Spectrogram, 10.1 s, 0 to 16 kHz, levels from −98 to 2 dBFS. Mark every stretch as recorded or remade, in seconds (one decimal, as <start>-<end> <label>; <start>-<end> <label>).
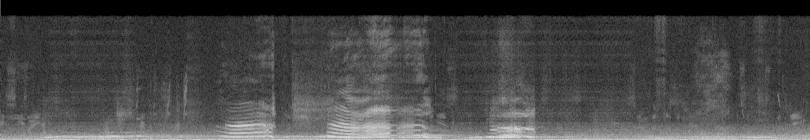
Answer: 0.0-0.6 recorded; 0.6-1.7 remade; 1.7-5.7 recorded; 5.7-7.9 remade; 7.9-10.1 recorded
